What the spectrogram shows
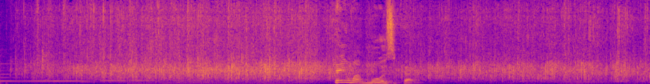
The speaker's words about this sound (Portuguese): Aplauda ele forte.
